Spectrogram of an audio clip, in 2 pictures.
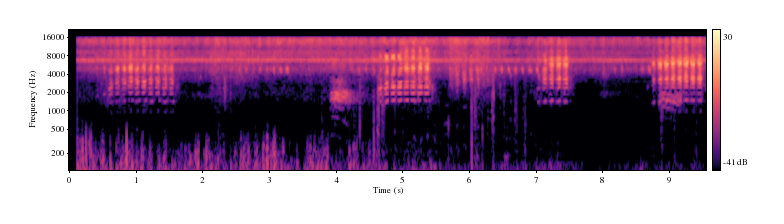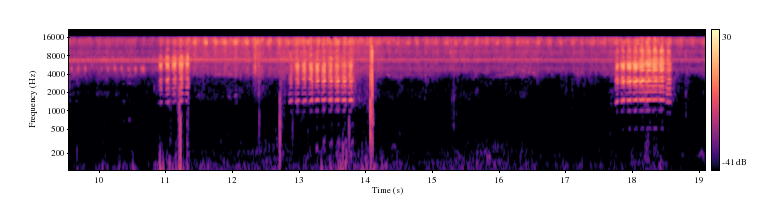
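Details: Black goats on a farm in Gimhae, South Gyeongsang, South Korea, recorded 8 September 2024, giving about seven tremulous, wavering bleats spread over nineteen seconds, with a steady low rumble and some knocks behind them.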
